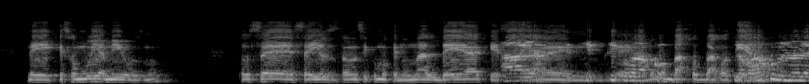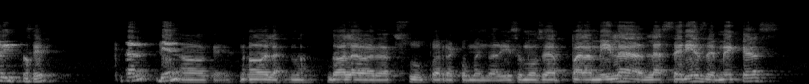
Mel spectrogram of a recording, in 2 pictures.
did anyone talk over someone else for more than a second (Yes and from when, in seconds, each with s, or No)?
Yes, from 5.0 s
